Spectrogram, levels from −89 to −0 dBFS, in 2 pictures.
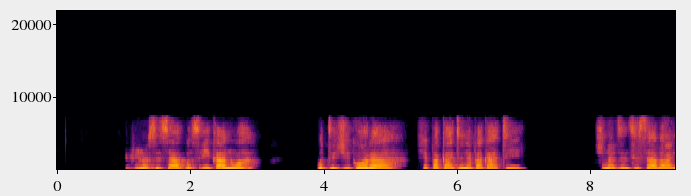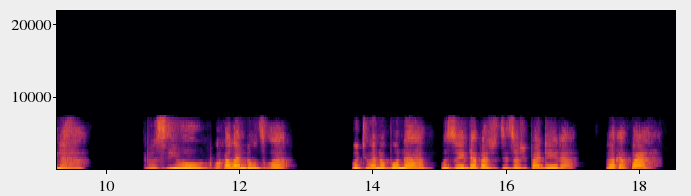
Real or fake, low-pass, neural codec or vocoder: fake; 7.2 kHz; codec, 16 kHz, 1.1 kbps, Voila-Tokenizer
